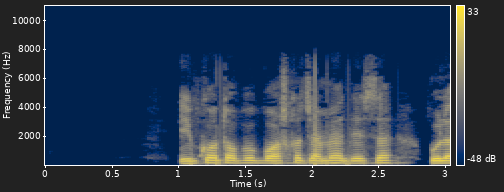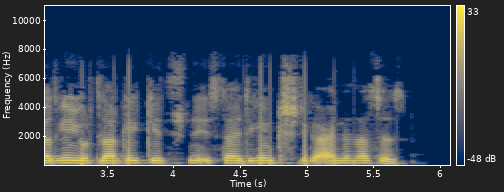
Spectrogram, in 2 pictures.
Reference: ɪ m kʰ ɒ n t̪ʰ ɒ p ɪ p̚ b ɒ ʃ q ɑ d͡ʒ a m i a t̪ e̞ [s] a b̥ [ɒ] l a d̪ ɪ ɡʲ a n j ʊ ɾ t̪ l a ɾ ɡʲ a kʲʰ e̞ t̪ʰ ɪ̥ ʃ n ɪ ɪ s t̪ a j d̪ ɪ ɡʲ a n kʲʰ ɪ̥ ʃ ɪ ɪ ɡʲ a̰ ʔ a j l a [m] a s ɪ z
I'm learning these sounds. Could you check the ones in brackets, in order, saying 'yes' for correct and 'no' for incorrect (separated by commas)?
yes, no, no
